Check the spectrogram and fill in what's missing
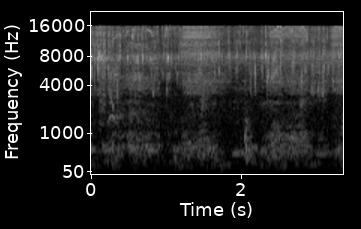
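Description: Water gushes steadily from the valve of a hydraulic ram pump on a small rural property, a continuous rushing, splashing flow that runs without a break.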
